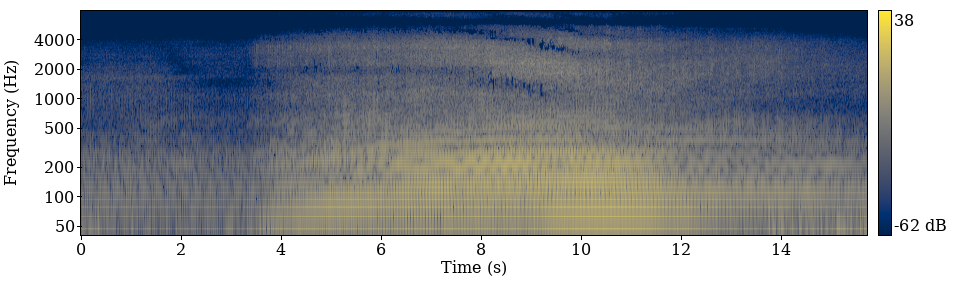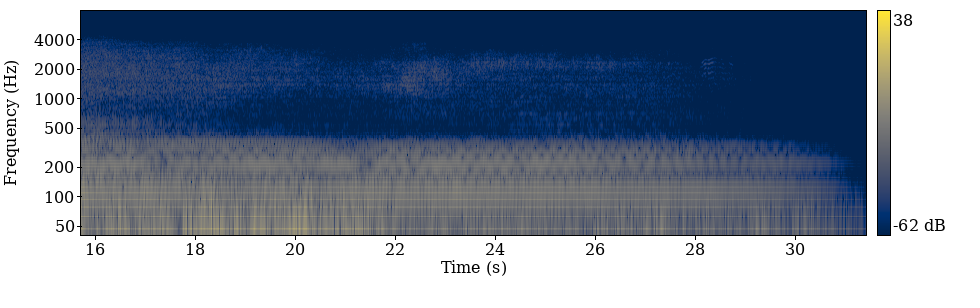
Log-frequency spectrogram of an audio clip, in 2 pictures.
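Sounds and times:
heavy glider tow plane engine: 0:00.0 - 0:30.6.

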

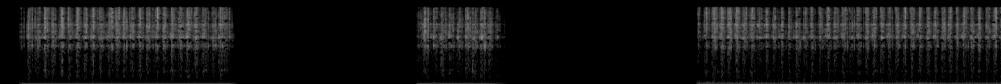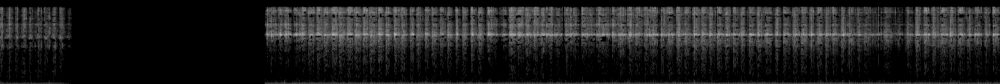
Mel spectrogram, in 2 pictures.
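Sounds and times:
various plastic baby rattle shakes: 0:00.2 - 0:02.4, 0:04.2 - 0:05.1, 0:07.0 - 0:10.8, 0:12.7 - 0:19.9.

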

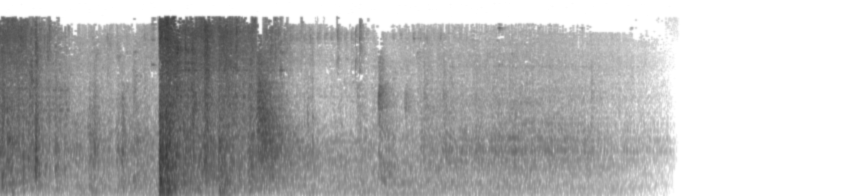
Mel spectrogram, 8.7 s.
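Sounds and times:
car crashes at an auto wrecker: 0:00.0 - 0:04.7.

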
